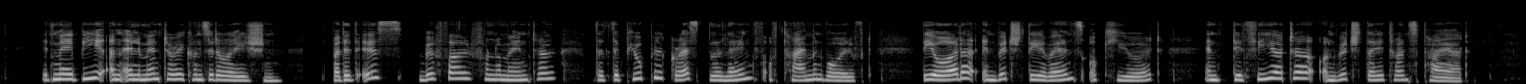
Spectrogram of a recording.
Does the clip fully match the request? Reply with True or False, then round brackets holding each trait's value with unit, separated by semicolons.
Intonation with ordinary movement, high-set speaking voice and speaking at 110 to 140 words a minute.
True (3.6 semitones; 220 Hz; 135 wpm)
